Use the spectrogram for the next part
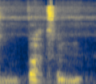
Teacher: American commentators are also doing something when it comes to double T's. They're just missing out the double T's.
